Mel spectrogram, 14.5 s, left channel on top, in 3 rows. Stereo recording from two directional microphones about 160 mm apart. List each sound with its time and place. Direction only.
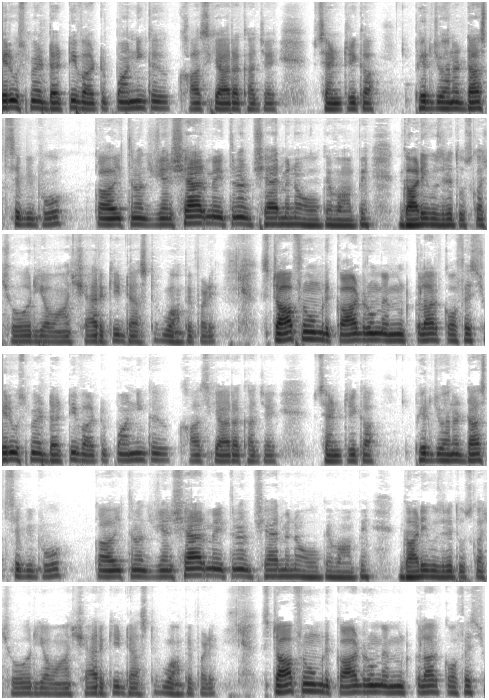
0.0 s speech: centre (ahead or behind)
0.7 s speech: 15° left (ahead or behind)
8.8 s speech: 10° left (ahead or behind)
